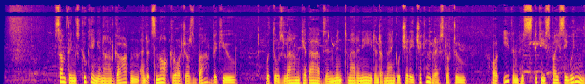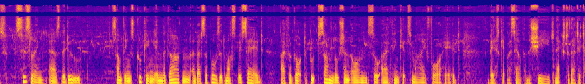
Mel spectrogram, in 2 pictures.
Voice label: Narrative; M&S

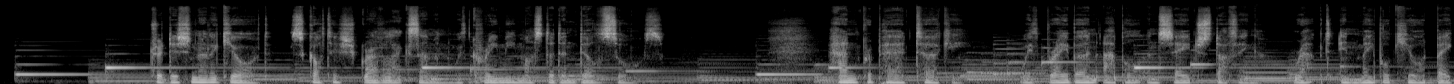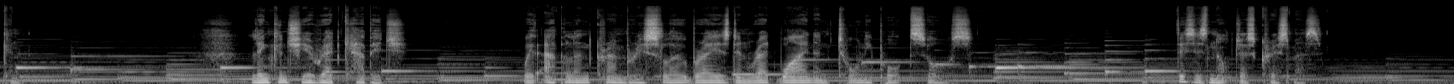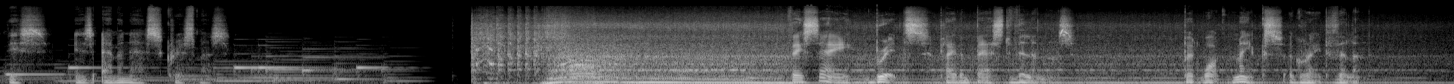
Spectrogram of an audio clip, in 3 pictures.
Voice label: Commercials

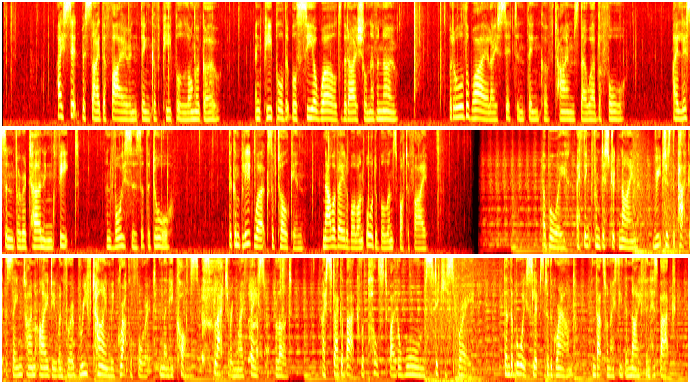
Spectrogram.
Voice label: audiobook reel; Natural Accents: Derby, Nottinghamshire

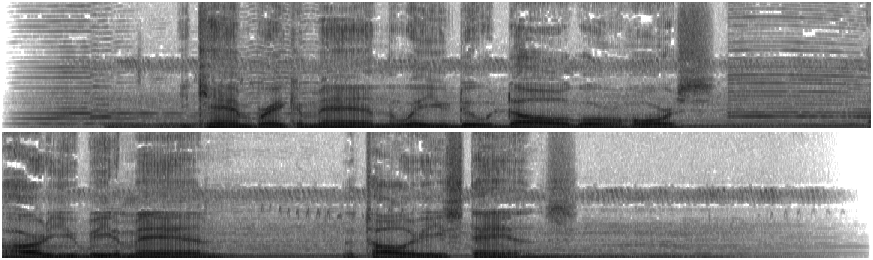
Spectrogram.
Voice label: animation western

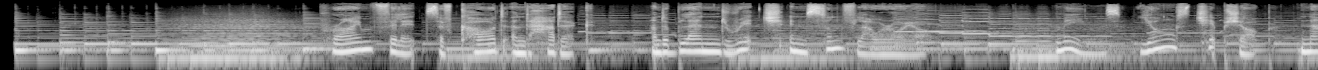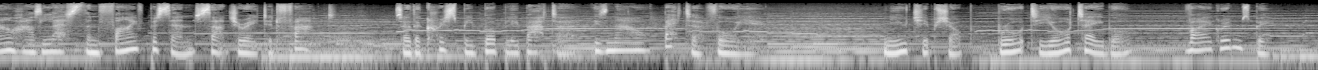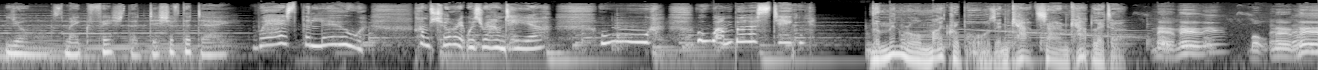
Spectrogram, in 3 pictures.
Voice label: Commercials

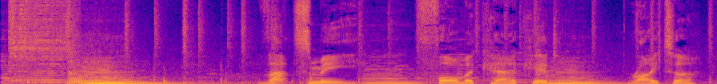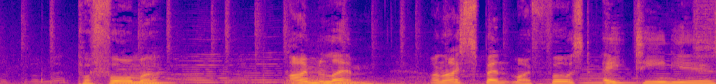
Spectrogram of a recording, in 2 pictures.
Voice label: Documentary

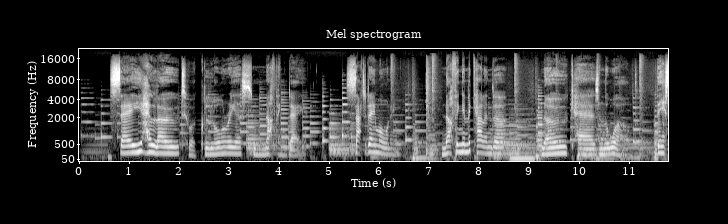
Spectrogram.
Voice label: commercial voicereel; Natural Accent: RP

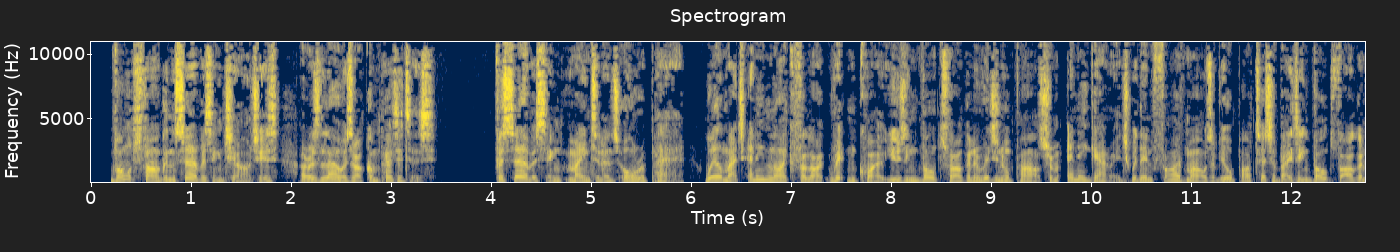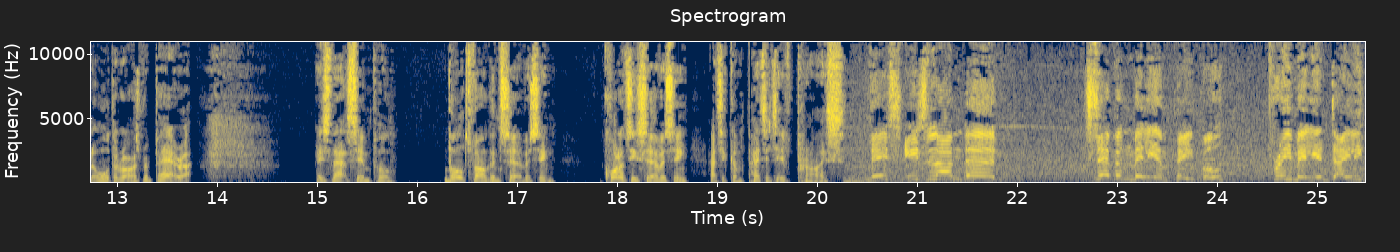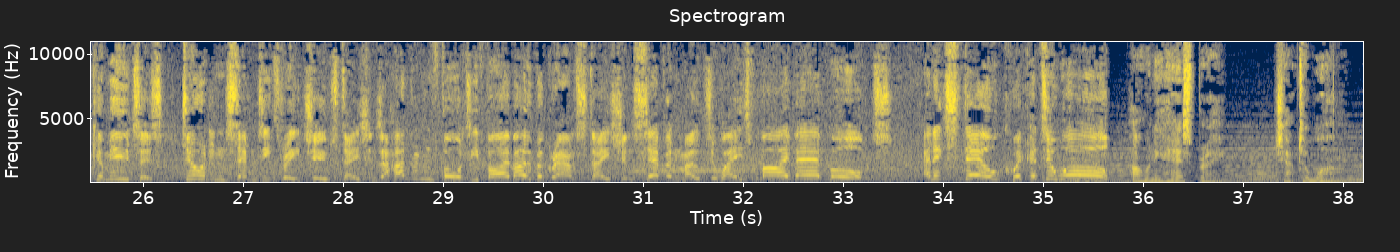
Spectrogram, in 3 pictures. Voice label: Commercial

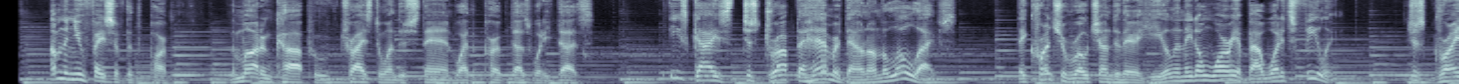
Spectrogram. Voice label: Animation Police Deputy

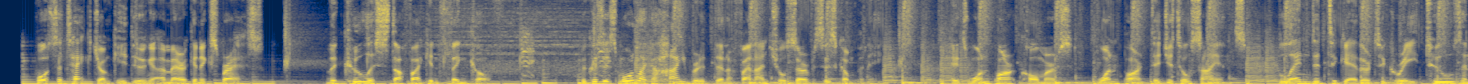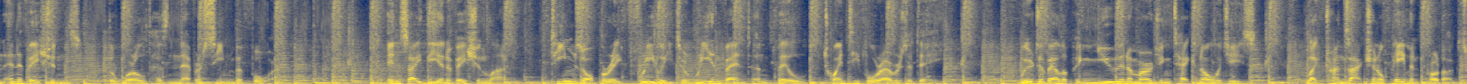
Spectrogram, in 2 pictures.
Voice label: Promo

